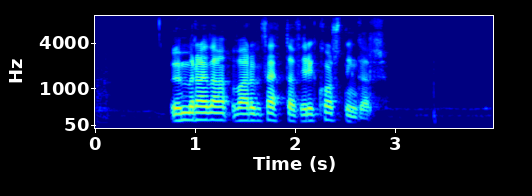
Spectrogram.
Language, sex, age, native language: Icelandic, male, 40-49, Icelandic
